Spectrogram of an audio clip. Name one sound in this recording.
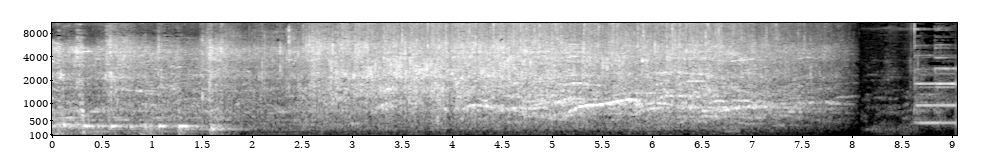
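A choir of young children sings together into microphones.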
